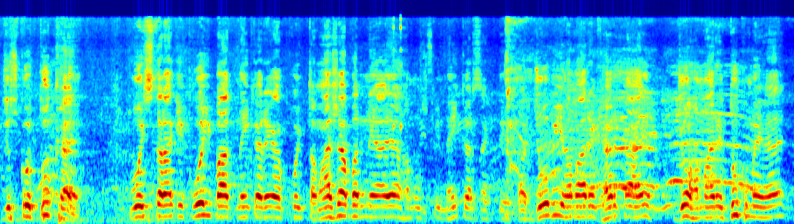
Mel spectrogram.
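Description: Man, high voice, earnest grieving appeal, muffled audio, crowd behind. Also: fairly even intonation, moderate pace. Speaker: family member addressing a crowd. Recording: dull sound with crowd noise.

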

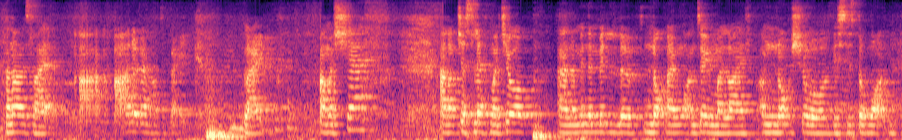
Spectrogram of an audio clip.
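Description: A woman's voice: fairly low pitch, fairly even intonation, a little fast, few pauses, a bit bright. A young woman on stage telling the story of starting a bakery, chatty, swearing freely and laughing through her words, into a handheld microphone. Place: small indoor event space with a seated audience. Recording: roomy live-event sound, picked up from a distance, with room noise.

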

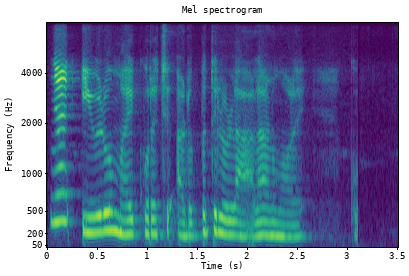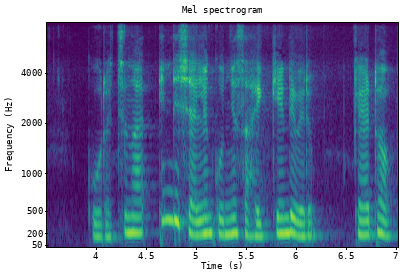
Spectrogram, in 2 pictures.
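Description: A hearty, protective uncle around fifty, read out by a woman narrator. He talks in a fatherly, chatty way at a plain middle pitch in a storybook reading. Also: moderate pace, natural voice. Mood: fond.

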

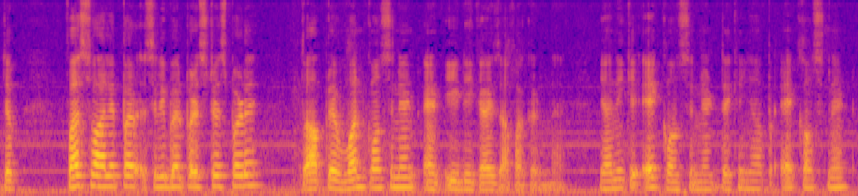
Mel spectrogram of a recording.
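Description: Patient grammar teacher, man, higher voice. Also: vocal fry, a little hiss or hum. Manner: patient, repeats and spells out examples, self-corrects. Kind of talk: explaining grammar to learners in Hindi-English mix.

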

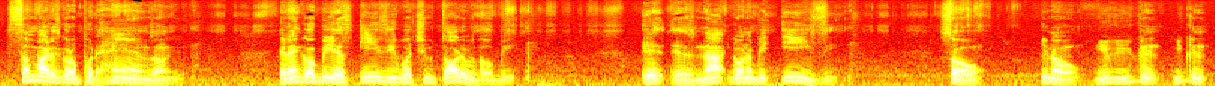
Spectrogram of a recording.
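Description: With a slightly high, slightly mellow voice and no room sound, a middle-aged man rants to camera from a parked car. Recorded on a wired earbud mic, his casual commentary is blunt, preachy, and repetitive, peppered with slang and cussing.

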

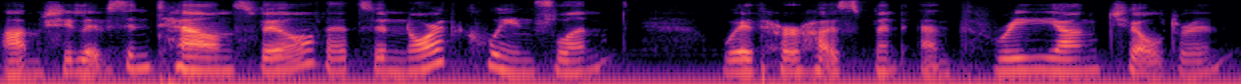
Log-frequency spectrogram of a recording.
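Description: A man chairs an online session and reads out a speaker's introduction, tripping over a few words. His voice is high and bright, with a gravelly edge at the ends of phrases. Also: measured pace, low-quality recording. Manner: stumbling over words while reading an introduction.

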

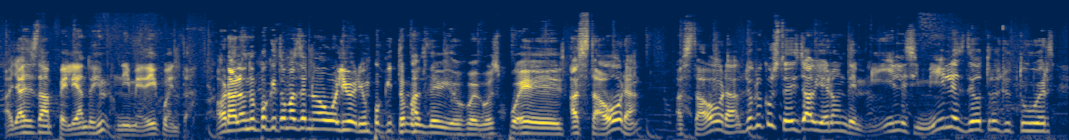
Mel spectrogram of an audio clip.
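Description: A man's voice: on the high side, big pitch swings, fast talker. A young man with a Colombian Spanish accent giving casual, slangy, playful commentary as a gaming streamer, speaking close to a desk mic. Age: young adult. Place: indoor room at a desk. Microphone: desktop microphone close in front.

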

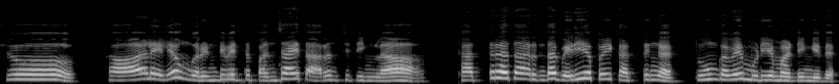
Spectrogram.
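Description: A woman's voice: medium pitch, moderate pace, darkish tone, no room sound, studio quality, natural voice. A woman voicing a lazy, drowsy young husband caught between his mother and wife in a cartoon. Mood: irritated. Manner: drowsy, whiny.

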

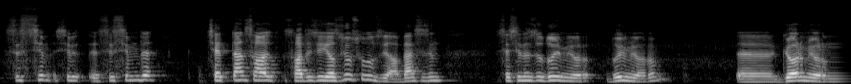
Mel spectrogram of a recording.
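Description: A man's voice: high-pitched, normal speed. Rambling young male live streamer. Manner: rambling, restarts words, answers chat. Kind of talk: casual live-stream chat.

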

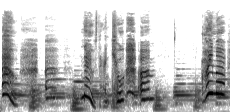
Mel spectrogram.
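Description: A dramatic aristocratic English lady in a cartoon game. Her upper-class voice is very high and theatrical, lingering slowly on words, with clear music underneath. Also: wildly swooping pitch, exaggerated voice. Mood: awkward, gracious. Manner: fluttery, theatrical. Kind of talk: animated comedy game cutscene acting. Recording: music behind the voice.

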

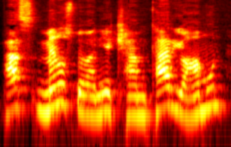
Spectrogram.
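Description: High-voiced man teaching slowly. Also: pushed and bright, slightly rough. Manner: slow, drawn-out model words for repetition; polite, formal address to learners. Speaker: language teacher. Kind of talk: recorded language lesson.

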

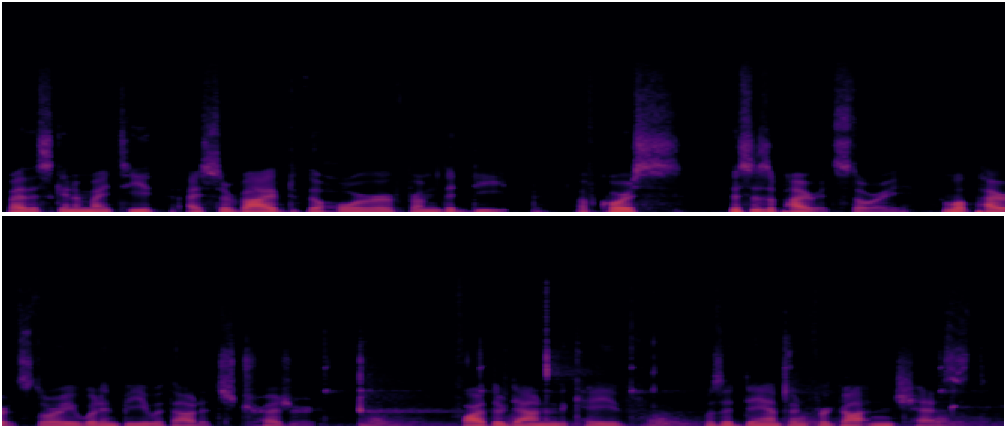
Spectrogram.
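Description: A man narrating a scripted adventure in character as a storyteller, with measured, theatrical delivery. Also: lowish voice, slight background noise.

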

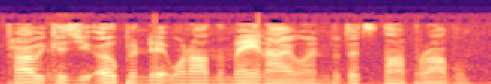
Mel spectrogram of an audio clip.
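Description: A man at an ordinary middle pitch chats casually while playing a video game with a friend. He teases her in a matter-of-fact way. Faint hiss sits behind his voice. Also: fast, bright, forceful tone, poor audio. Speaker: gaming partner. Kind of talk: casual gaming chat.

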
